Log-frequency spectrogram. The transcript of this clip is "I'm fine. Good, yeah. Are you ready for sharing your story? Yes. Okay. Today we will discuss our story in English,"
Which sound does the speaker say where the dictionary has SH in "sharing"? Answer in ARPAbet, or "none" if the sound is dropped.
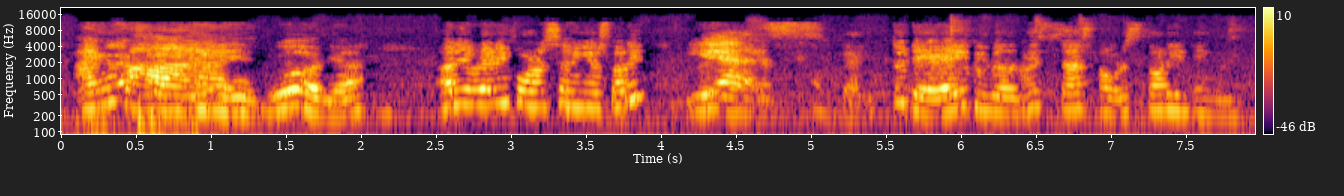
S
